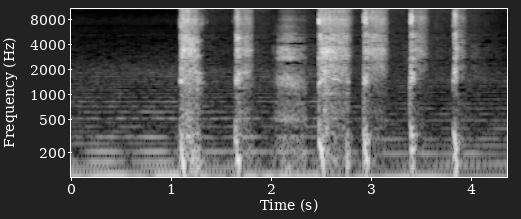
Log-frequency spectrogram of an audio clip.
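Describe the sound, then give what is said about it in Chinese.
A woman breaks into sudden, violent coughing: a run of several harsh, loud bursts at uneven intervals, with no talk around them. “忽然猛烈地咳嗽起来。”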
